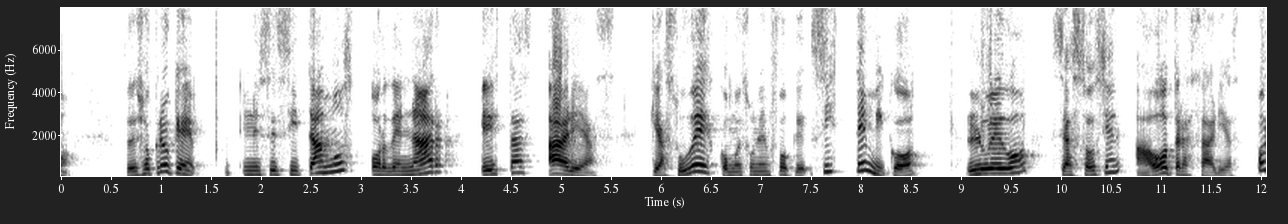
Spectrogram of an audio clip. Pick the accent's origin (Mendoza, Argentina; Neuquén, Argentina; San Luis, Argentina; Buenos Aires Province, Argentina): Buenos Aires Province, Argentina; Mar del Plata; yo soy de Mar del Plata, de Argentina, ¿no?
